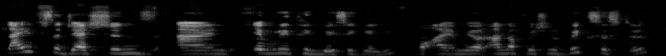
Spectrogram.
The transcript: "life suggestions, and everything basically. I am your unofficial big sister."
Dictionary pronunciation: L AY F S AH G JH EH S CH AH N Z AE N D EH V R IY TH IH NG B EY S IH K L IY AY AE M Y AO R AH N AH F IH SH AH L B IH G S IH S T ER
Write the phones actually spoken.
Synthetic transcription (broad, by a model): L AY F S AH G JH EH S CH AH N Z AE N D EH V R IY T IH NG B EY S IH K L IY AY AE M Y AO R AH N AH F IH SH AH L B IH G S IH S T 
